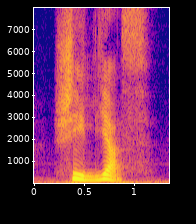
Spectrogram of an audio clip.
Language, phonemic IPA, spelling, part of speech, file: Swedish, /²ɧɪljas/, skiljas, verb, Sv-skiljas.ogg
- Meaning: 1. to separate, to part ways 2. to separate, to part ways: to divorce 3. passive infinitive of skilja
